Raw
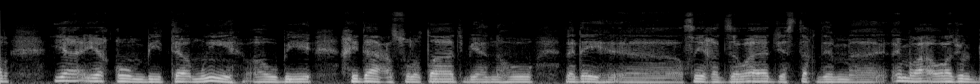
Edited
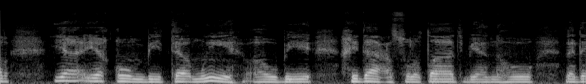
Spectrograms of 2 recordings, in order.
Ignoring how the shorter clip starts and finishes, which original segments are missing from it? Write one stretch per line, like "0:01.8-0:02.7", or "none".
none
